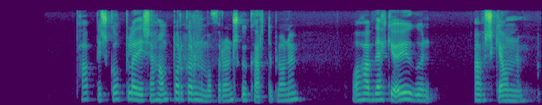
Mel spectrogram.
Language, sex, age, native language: Icelandic, female, 30-39, Icelandic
